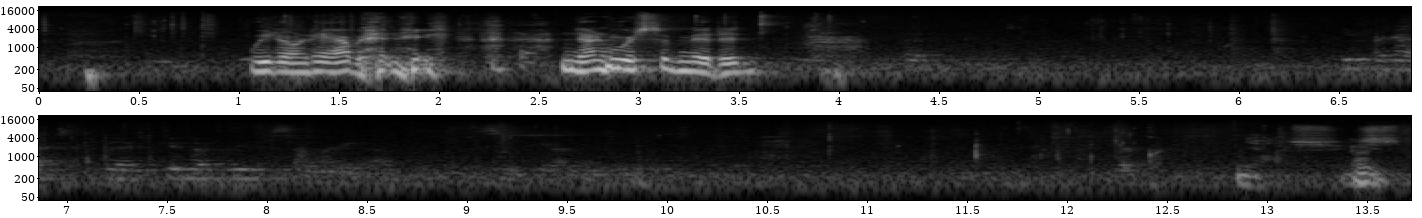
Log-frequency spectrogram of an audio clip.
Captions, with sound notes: We don't have any. [LAUGHTER] None were submitted. You forgot the brief summary of the CPRB.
